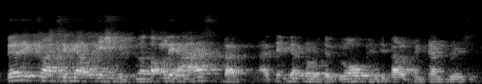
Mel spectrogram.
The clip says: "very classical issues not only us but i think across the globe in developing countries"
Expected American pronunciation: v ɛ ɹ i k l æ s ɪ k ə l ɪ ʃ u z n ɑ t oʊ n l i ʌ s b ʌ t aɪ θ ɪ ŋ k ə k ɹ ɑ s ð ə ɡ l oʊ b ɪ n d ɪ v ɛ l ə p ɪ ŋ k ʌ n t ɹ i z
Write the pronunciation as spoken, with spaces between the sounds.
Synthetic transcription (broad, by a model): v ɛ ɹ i k l æ s ɪ k ə l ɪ ʃ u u n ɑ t oʊ n l i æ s b ʌ t aɪ θ ɪ ŋ k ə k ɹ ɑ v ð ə ɡ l oʊ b ɪ n d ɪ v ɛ l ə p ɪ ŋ k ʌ n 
